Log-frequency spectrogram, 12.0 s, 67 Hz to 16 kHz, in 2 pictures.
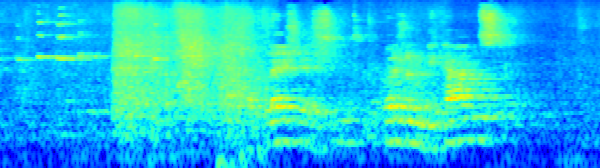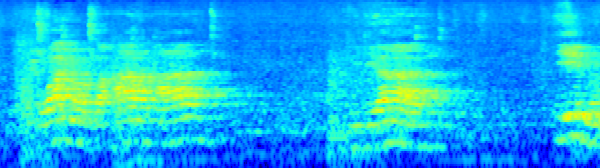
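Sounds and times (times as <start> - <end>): chalk squeaking on blackboard: 0.0 - 2.3.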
